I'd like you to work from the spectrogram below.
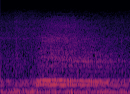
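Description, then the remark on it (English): A steady train whistle blows continuously for the whole moment, loud, layered over a rumbling, hissing background of steam and rolling rail noise, from a train to Chicago. “One day, Betty was running to catch a train to Chicago.”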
